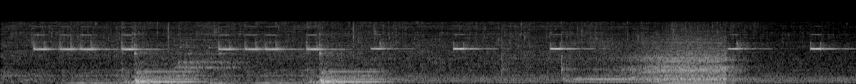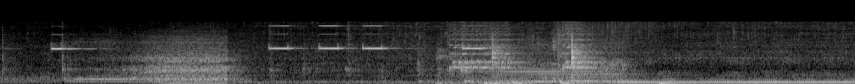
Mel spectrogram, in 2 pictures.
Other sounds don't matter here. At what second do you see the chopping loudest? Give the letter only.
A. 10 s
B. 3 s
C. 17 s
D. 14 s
D.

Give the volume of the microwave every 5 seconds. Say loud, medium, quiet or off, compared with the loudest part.
loud, loud, loud, medium.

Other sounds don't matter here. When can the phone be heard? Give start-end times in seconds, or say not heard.
1.6-2.4, 12.8-14.4.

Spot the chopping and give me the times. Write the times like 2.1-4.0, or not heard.
12.9-14.5.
